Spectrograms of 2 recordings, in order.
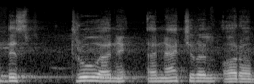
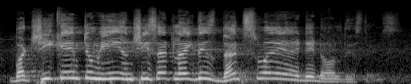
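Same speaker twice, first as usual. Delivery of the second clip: higher-pitched, mildly acted protest; protesting self-justification; 7 semitones higher than usual. Husband excusing himself to the neighbors, mock protest. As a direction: plead your case, pitch lifted.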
